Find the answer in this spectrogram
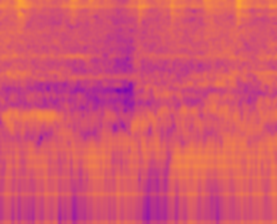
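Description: Live gospel worship music: a choir of singers sings together over a band with a steady beat and crisp high percussion.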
